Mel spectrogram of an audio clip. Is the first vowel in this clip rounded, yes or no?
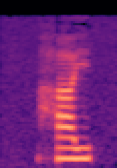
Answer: no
